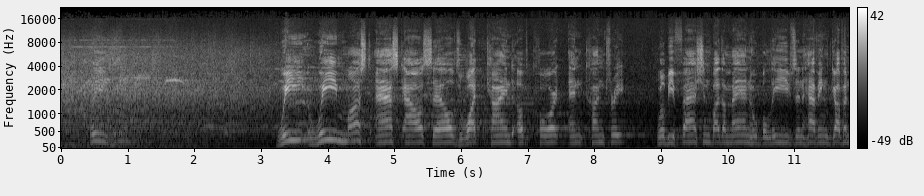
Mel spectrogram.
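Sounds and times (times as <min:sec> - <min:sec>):
large convention crowd roaring and cheering: 0:00.0 - 0:05.8
speech: 0:00.4 - 0:01.2, 0:03.2 - 0:11.8.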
